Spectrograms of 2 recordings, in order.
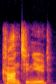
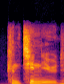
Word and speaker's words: continued: last one is continued the stress is on that i okay instead of continued it's continued continued awesome okay nice job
